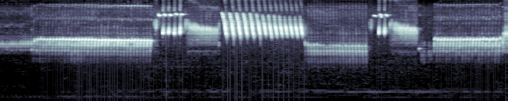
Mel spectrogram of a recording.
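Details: Song of a canary, played to stimulate a quiet bird to sing: sustained low rattling rolls alternate with brief higher buzzy bursts and a fast pulsing trill, tours changing every second or two.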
